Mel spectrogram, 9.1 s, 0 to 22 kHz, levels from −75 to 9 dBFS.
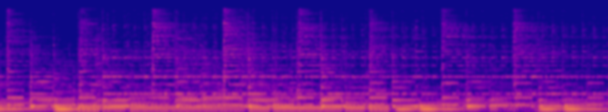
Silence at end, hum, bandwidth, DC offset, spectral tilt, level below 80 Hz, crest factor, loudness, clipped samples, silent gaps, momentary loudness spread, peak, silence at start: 0 s; none; 16 kHz; under 0.1%; -6.5 dB/octave; -50 dBFS; 14 dB; -26 LUFS; under 0.1%; none; 6 LU; -10 dBFS; 0 s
